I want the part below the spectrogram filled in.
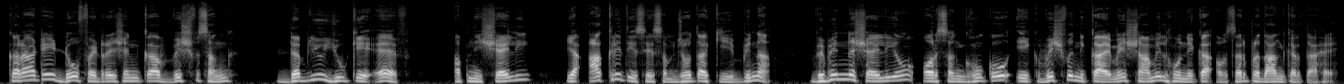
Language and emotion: Hindi, neutral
